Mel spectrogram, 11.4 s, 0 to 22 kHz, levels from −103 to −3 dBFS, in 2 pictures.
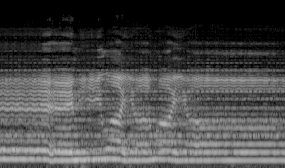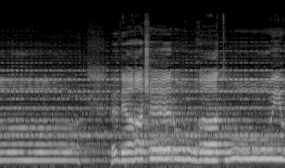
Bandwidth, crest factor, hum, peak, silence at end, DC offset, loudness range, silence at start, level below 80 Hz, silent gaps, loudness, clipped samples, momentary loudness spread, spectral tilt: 11 kHz; 16 dB; none; -20 dBFS; 0 s; under 0.1%; 6 LU; 0 s; -72 dBFS; none; -34 LUFS; under 0.1%; 9 LU; -5 dB/octave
